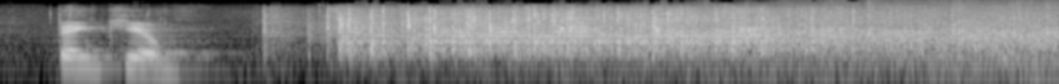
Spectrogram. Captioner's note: applause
